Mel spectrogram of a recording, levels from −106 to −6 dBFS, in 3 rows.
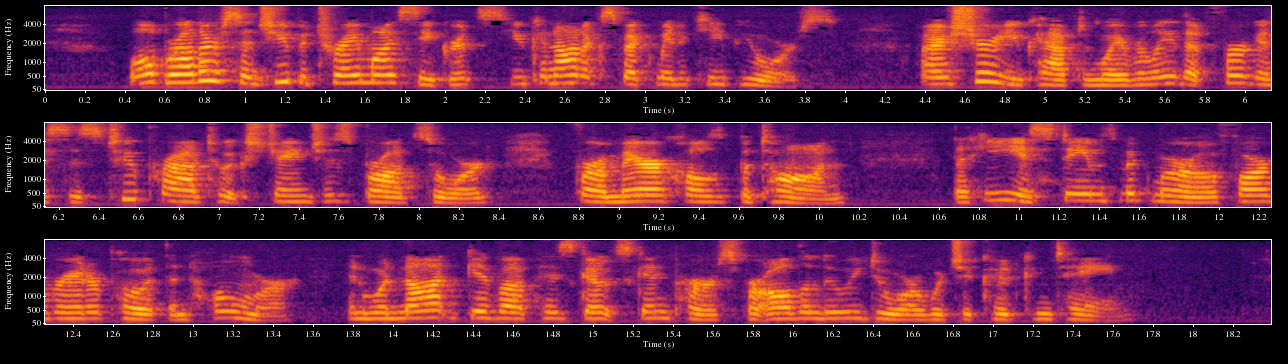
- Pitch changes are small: No, average, 3.3 semitones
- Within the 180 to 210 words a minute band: Yes, average, 200 wpm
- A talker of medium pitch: No, high, 210 Hz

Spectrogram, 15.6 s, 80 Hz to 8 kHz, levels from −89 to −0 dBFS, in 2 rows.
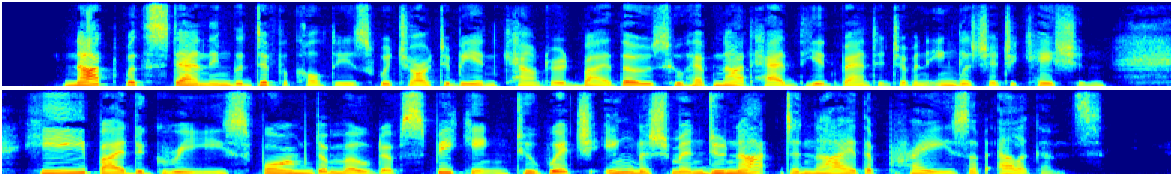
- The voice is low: No, medium, 185 Hz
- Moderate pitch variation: Yes, average, 4.0 semitones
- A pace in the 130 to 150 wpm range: Yes, average, 145 wpm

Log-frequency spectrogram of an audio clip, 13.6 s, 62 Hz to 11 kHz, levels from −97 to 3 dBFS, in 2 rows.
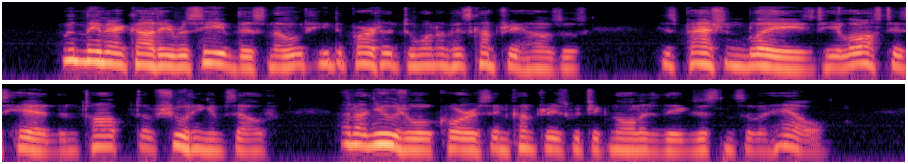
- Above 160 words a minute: Yes, average, 175 wpm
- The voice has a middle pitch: Yes, medium, 160 Hz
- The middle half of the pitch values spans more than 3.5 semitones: Yes, average, 3.9 semitones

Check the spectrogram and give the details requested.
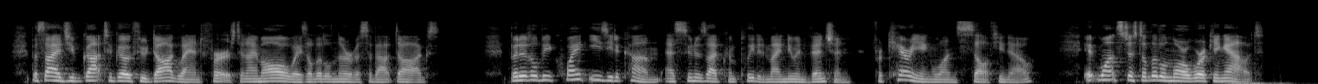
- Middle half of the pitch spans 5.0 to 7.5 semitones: Yes, wide, 5.6 semitones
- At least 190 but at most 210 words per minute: Yes, fast, 205 wpm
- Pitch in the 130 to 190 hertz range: Yes, medium, 140 Hz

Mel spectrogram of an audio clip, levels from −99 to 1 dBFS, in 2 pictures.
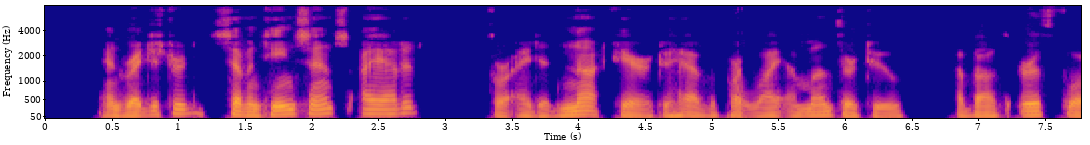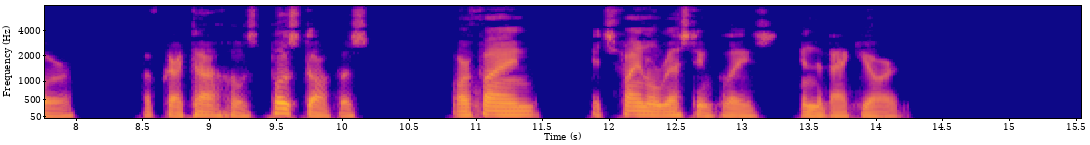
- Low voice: Yes, very low, 85 Hz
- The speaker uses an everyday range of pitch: No, wide, 5.9 semitones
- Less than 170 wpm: Yes, average, 145 wpm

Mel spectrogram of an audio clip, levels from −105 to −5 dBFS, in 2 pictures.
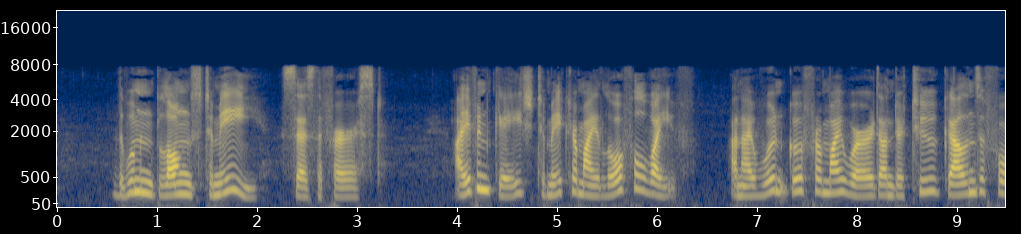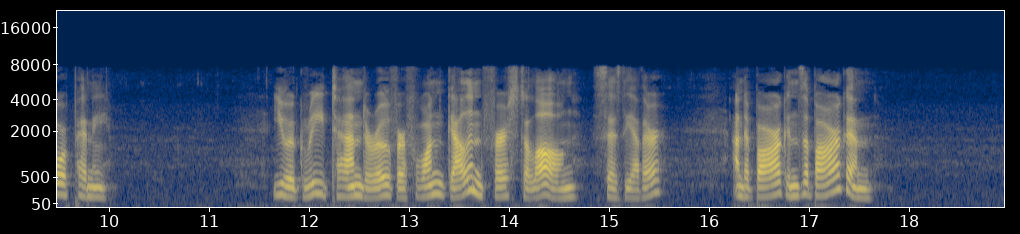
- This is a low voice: No, medium, 175 Hz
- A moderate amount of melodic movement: Yes, average, 4.6 semitones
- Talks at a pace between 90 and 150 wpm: Yes, average, 145 wpm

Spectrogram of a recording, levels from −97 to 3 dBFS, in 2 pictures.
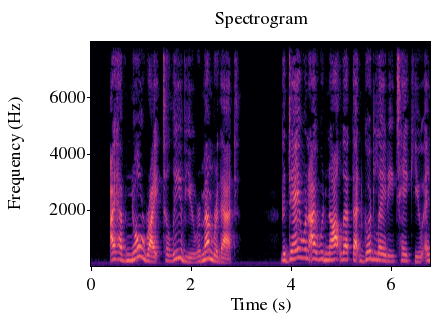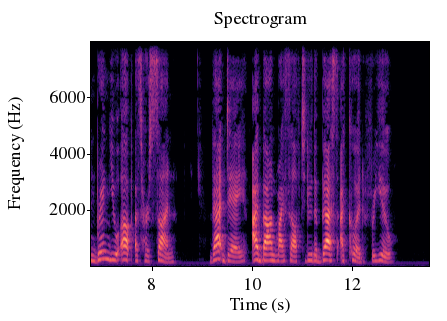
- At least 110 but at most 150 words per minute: No, average, 180 wpm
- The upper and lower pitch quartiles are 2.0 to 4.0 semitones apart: No, average, 4.4 semitones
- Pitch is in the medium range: No, high, 215 Hz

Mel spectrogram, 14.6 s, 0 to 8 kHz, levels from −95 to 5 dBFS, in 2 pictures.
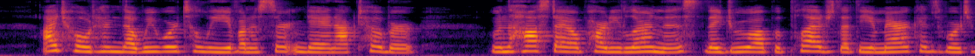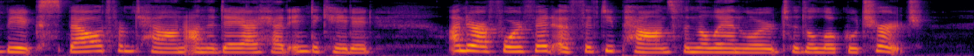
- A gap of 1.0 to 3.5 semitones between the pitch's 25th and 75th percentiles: Yes, narrow, 2.4 semitones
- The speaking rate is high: Yes, fast, 215 wpm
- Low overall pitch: No, high, 235 Hz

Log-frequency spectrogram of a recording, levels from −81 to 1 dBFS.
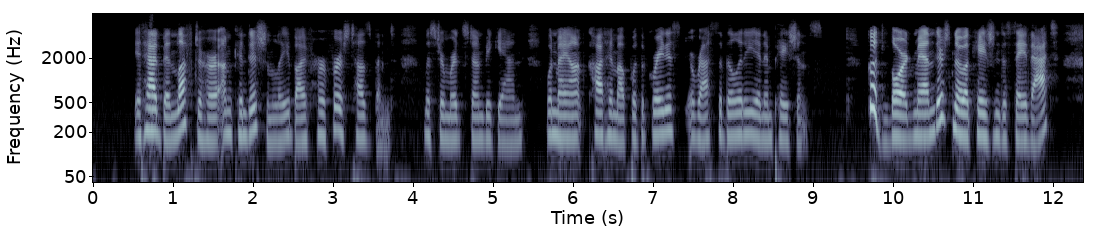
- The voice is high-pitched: No, medium, 170 Hz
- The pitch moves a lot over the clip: No, narrow, 2.4 semitones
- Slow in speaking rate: No, average, 170 wpm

